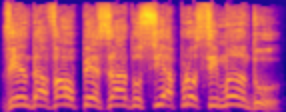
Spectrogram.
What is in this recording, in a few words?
Speech Alarms Snowstorm, PT BR; World Of Warships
